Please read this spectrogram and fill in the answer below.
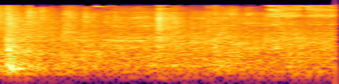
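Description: Steady noise of a busy airport terminal hall while walking in through the entrance doors, with a sharp knock right at the start.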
